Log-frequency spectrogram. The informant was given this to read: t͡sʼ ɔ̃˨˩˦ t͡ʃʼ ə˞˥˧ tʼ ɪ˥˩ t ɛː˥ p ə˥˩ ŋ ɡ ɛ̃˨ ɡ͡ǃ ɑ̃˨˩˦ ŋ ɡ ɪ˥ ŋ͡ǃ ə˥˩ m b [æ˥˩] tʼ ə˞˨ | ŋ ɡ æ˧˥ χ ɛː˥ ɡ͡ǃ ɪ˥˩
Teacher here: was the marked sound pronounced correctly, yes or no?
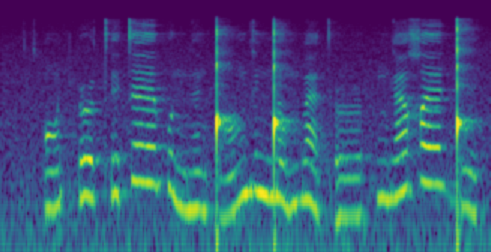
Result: yes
